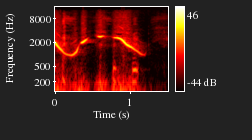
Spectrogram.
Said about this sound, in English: That isn't a comedy noise. I just whistled a bunch. It's not something they used to do on fucking comedy shows.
